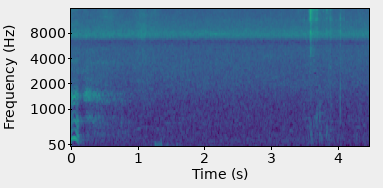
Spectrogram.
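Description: Quiet woodland ambience with a faint, brief voice-like sound near the end, which the walker takes for distant people's voices echoing from a path beyond the ridge.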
